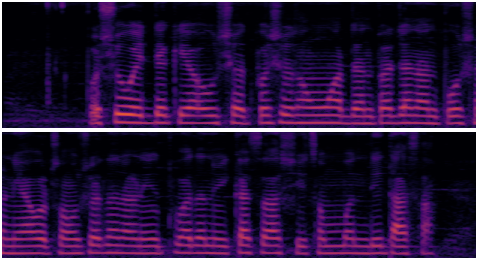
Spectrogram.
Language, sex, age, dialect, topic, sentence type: Marathi, male, 25-30, Southern Konkan, agriculture, statement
